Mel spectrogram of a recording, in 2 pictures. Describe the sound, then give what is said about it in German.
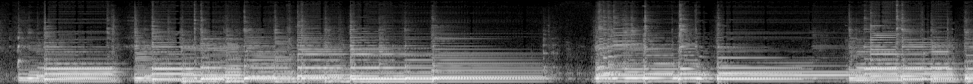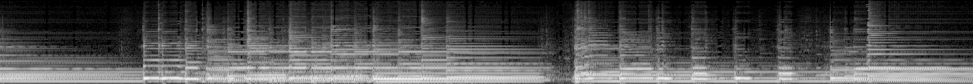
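A guitar plays a catchy, self-composed theme melody in ringing, chord-rich phrases, each separated by brief pauses. Fairly loud, with no voices over it. “Ich habe auch eine Titelmelodie auf der Gitarre komponiert und einen Text dazu in einem Refrain-Reim-Muster A, B, B, A, A.”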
